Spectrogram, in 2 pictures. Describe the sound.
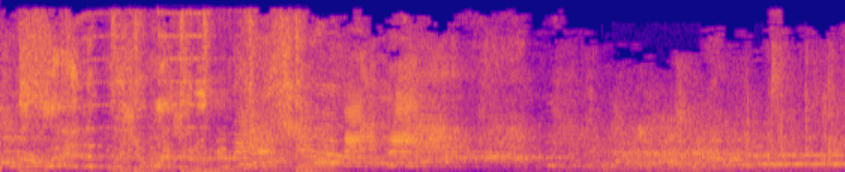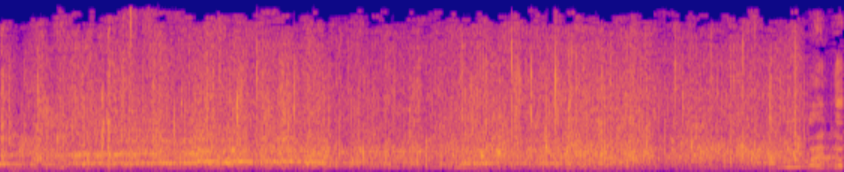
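Loud, sustained applause from a crowd for a DJ at the opening of the Wisher Wasje Wasje Show, dense clapping filling the whole stretch, with some cheering and voices mixed in near the start before settling into steady clapping.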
